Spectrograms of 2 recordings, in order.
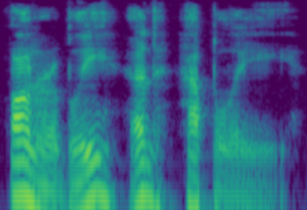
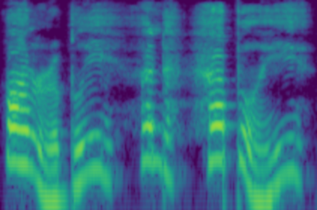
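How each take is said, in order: First: Said in the usual way. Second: High, incredulous bitter echo; bitter echo of the hero's words. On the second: Acted. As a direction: throw his words back at him, bitter. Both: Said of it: "she echoed bitterly".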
